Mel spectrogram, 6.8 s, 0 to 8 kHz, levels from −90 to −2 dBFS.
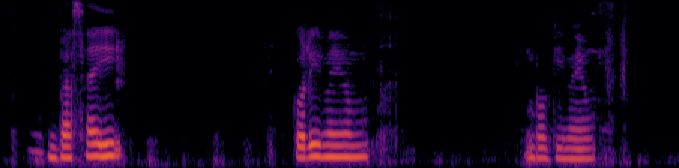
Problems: none marked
